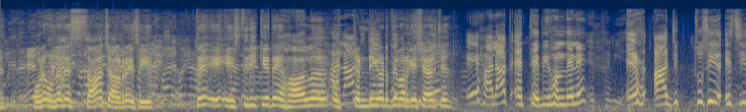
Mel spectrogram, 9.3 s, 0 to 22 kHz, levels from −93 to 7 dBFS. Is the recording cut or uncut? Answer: uncut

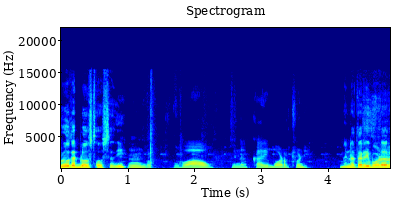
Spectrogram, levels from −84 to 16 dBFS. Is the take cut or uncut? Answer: cut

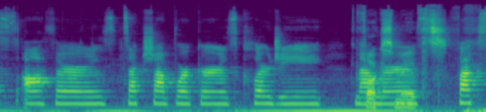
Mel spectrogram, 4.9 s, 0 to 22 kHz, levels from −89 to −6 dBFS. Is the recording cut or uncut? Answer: cut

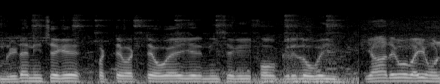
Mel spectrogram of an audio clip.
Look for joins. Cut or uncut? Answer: cut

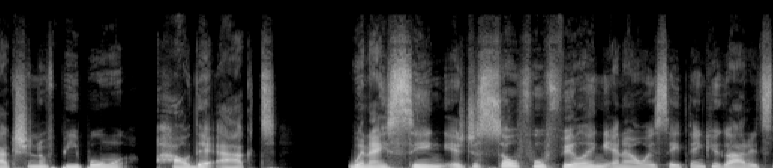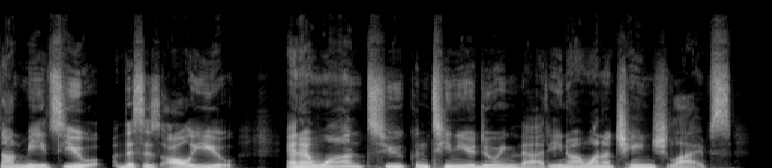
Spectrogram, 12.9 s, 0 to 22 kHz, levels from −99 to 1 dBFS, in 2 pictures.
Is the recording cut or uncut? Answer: uncut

